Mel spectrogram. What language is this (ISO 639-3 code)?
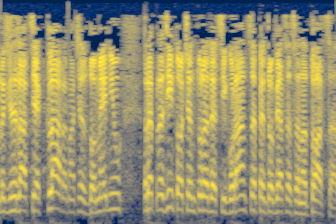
ron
